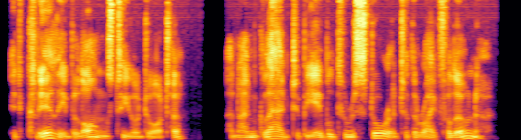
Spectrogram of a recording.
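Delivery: ordinary delivery, nothing marked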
